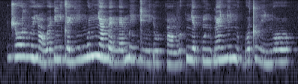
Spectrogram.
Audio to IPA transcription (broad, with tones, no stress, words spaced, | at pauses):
d͡ʒoː˦lvɨ˧ jɔ̃˨wə˧ɗiː˧ dɛ˨jiː˧ŋu˦n ɲã˧mɛ˨ŋɛ˨˦ miː˧ɡiː˨ɗu˨ kɔ̃˨ və˦kɲɛ˧ kʷĩ˧ŋɡ͡bɛ̃˦ ɲɨ˦ɲu˨ɡ͡bo˦tviː˨ ɲoː˦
